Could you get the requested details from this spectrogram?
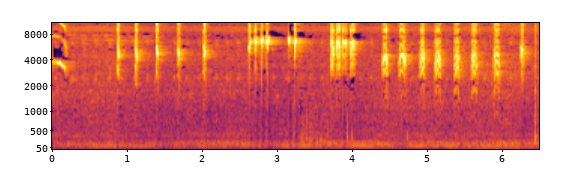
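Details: Brown-throated sunbird singing vigorously as master material for competition birds: evenly spaced high chips about three per second, breaking into quick trills and tighter bursts, over a steady low rumble.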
